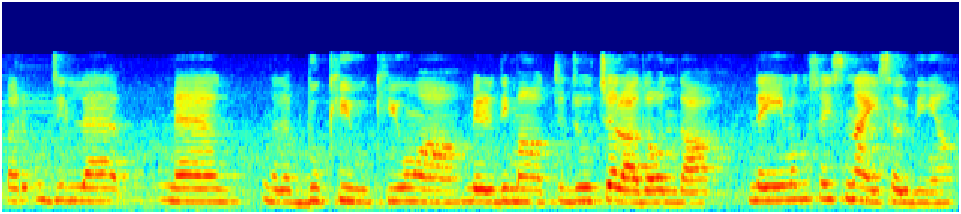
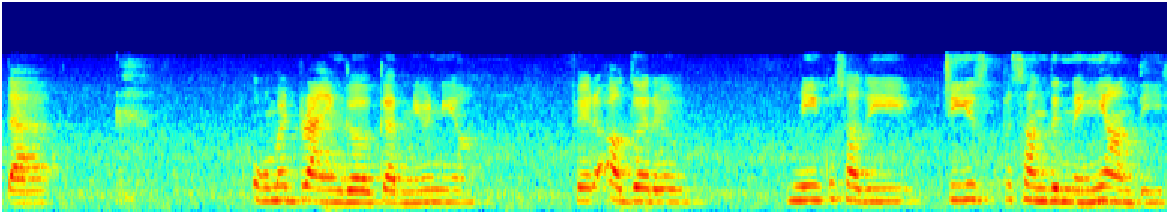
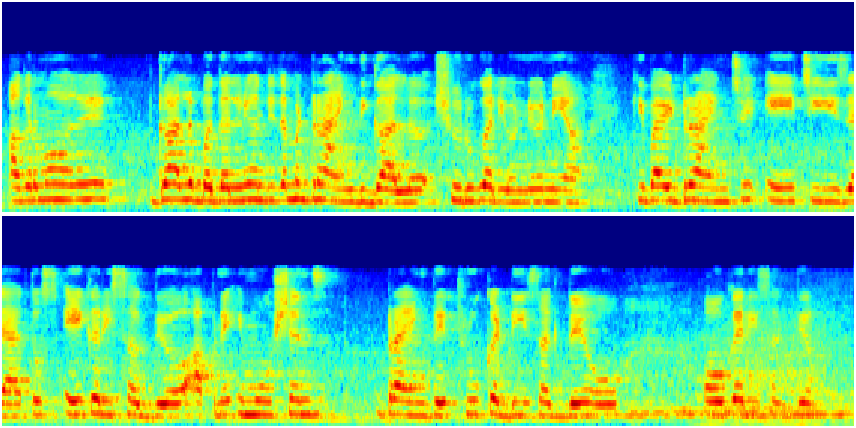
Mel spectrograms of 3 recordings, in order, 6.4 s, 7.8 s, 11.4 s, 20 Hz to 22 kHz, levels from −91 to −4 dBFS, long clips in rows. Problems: echo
